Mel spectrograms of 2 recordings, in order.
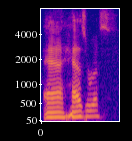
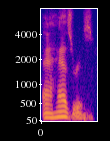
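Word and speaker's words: Ahasuerus: Xerxes at the time let me let me pronounce his name with a Hebrew tongue it's azerus I think so we'll use the Hebrew tongue Xerxes was his Persian name but the Jews called him azerus so azerus sent out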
